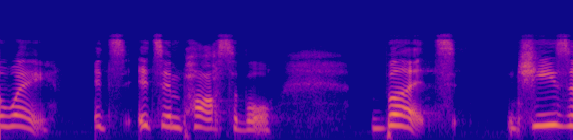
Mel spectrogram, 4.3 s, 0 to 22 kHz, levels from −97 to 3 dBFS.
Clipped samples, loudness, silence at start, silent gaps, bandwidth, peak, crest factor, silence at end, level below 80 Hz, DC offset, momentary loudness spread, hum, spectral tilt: under 0.1%; -39 LUFS; 0 s; none; 9.2 kHz; -18 dBFS; 22 dB; 0 s; -82 dBFS; under 0.1%; 17 LU; none; -2.5 dB/octave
